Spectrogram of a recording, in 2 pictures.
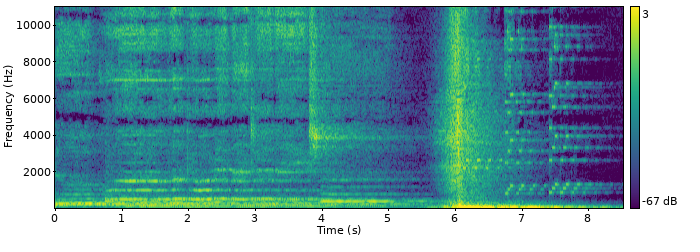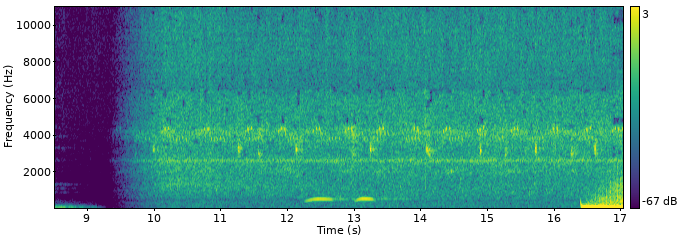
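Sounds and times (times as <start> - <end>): loud low boom: 5.6 - 8.8, 16.4 - 17.0
crickets chirping: 9.5 - 17.0
owl hooting: 12.1 - 13.8.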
